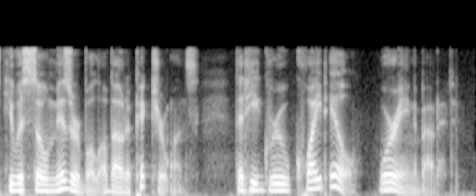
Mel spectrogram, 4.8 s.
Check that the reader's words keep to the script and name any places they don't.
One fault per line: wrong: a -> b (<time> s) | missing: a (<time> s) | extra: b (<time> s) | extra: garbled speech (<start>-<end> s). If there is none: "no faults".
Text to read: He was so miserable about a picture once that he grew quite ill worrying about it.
no faults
